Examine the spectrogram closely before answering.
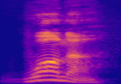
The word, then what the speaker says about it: wanna: But a lot of people in very, very casual speech say wanna go. Wanna. There's a schwa in wanna.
